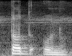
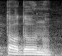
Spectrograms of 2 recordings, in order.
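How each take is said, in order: First: "তদ অনু" split in two, tod, then onu; broken up. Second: "তদ অনু" run together as one word, to-do-nu; joined up. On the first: Teacher shows the split option, broken up. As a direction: stop on the d of "তদ অনু" before the vowel. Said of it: "অথবা ভেঙে উচ্চারণ করতে পারি". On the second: Teacher shows the joined option, run together. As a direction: link the d of "তদ অনু" straight into the vowel. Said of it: "আমরা একসাথে উচ্চারণ করতে পারি". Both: Shown as a demonstration.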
